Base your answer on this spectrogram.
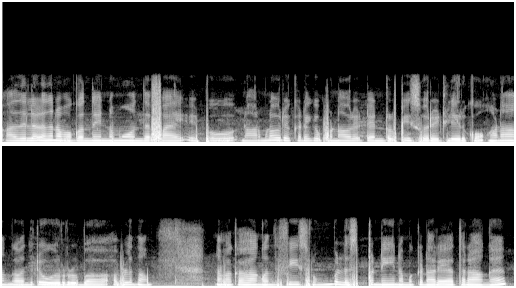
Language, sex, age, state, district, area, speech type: Tamil, female, 30-45, Tamil Nadu, Ariyalur, rural, spontaneous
